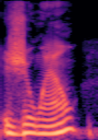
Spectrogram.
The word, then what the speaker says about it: João: Joao with a little. Oh, Joao. Joao. It's a Portuguese name. I think you can also pronounce it like João.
